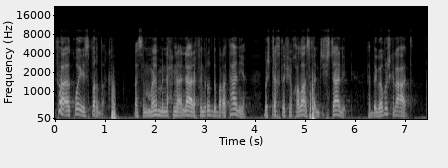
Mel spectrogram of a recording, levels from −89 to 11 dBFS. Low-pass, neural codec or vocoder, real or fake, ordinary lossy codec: 7.2 kHz; none; real; Opus, 24 kbps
